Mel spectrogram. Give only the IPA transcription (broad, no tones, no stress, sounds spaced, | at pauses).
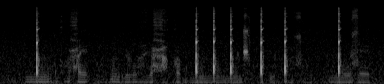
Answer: ŋ͡ǃ ũ r ɡʱ ũ ħ ɛ | o̤ ɓ ũ r ɹ o ɦ ɨ ħ ə̤ qʷ ɛ b ŋ͡ǃ ũ ŋ͡ǃ õ ŋ͡ǃ ũ d͡ʒ ṳ ǃʼ u ɡ͡ǃ õ s o̤ | ŋ͡ǃ o z ɛ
